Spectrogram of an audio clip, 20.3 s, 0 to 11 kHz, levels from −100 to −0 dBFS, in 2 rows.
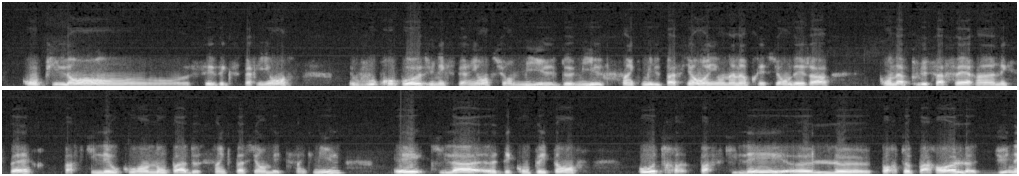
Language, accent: French, French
